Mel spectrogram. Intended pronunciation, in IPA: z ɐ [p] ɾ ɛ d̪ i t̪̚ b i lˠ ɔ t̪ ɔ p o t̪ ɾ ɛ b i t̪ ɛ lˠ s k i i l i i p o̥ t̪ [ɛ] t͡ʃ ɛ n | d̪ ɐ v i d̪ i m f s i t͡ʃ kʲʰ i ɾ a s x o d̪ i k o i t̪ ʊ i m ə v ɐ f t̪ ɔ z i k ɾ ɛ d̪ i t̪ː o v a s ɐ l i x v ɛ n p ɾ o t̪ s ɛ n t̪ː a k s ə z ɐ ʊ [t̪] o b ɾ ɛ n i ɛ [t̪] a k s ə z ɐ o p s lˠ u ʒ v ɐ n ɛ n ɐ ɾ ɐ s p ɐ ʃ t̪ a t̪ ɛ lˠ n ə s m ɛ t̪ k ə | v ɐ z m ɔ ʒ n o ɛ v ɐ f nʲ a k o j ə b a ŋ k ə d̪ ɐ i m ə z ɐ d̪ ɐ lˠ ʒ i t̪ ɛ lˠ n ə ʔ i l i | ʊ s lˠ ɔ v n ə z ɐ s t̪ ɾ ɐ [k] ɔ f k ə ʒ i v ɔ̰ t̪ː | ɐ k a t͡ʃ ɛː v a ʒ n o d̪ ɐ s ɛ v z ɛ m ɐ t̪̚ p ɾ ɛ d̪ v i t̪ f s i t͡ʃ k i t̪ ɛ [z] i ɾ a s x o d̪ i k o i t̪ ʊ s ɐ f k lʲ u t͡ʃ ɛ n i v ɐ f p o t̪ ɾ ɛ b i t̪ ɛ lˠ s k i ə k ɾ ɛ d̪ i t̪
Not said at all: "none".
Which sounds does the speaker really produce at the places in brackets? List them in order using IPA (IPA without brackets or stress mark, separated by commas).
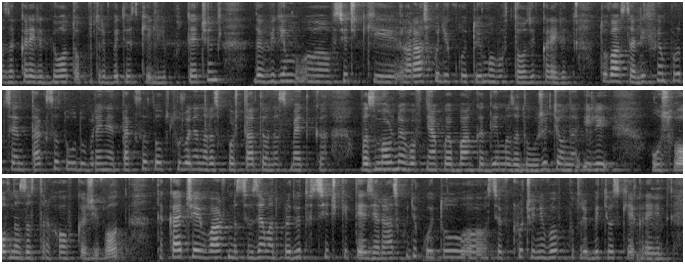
k, ɛ, d̪, t̪, x, z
